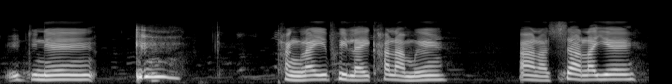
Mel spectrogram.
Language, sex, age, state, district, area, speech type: Bodo, female, 60+, Assam, Chirang, urban, spontaneous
